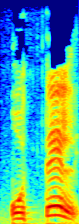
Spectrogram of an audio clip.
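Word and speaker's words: hotel: 잠으로 끝나면이를 붙인다 그래서 L 이거 호텔 아니고 뭐다 얘 발음 안에서 L 오텔 이렇게 읽으셔야 된다 그렇죠 오텔 복수가 되면 로스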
